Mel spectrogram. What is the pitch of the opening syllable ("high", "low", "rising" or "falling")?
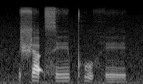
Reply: high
